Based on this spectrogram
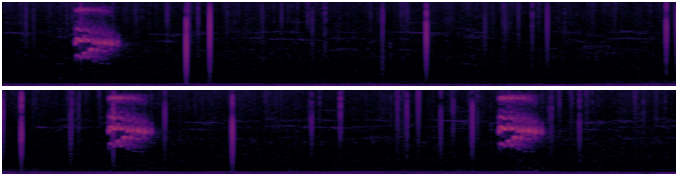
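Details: Red-bellied woodpecker, the most common woodpecker in the sanctuary: three short, rolling, harsh calls spaced several seconds apart, over a steady low hum and scattered sharp clicks.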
